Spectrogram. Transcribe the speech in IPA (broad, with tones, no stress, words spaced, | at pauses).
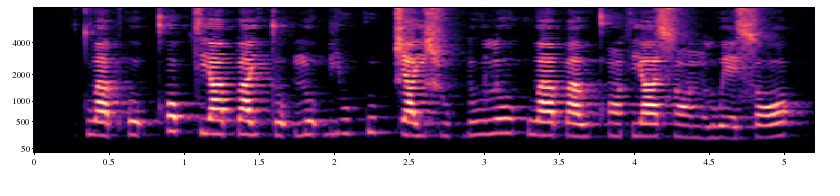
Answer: t̪wa˨˩pʰo˨ʔkʰɔ˦p̚sja˧ pa˧jt̪o˨ʔ n̪o˦ʔbju˦ ku˦k̚ɕa˧jɕu˨p̚ lu˧lo˦kwa˧ pa˧wkʰɔ̃˧sja˧ sɔ̃˨˩nlwe˨˩ sɔ˨˦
